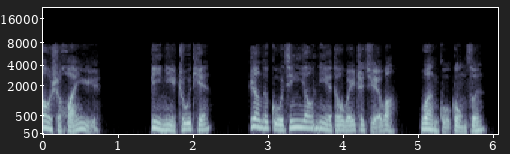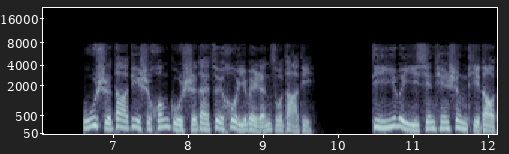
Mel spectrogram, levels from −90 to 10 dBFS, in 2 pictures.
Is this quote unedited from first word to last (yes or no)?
no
